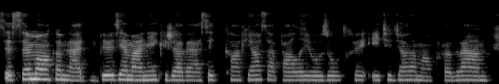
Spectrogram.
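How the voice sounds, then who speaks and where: A woman speaks at medium pitch. Her pace is moderate, and the background is quiet. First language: English (speaking French). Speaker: student. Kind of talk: panel discussion.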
